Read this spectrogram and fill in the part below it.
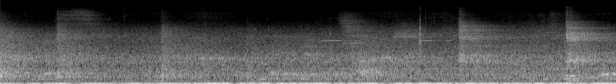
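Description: A weight machine's plates clunk and creak with each slow press.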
